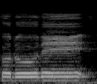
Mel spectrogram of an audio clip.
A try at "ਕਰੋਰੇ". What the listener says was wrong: ਕਰੋਰੇ ਰਾਰਾ ਪੂਰਾ ਨਹੀਂ ਬੋਲਣਾ। ਕਰੋਰੇ ਕੋਟ ਜੋਰੇ ਲੱਖ ਕਰੋਰੇ ਮਨ ਨਾ ਹੋਰੇ।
